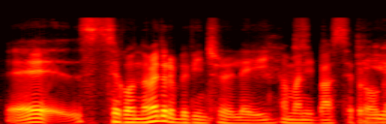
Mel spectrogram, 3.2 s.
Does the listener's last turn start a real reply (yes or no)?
yes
